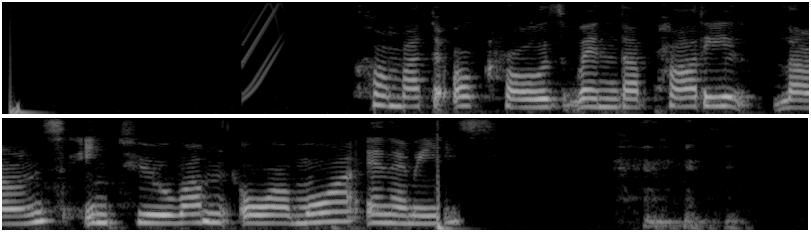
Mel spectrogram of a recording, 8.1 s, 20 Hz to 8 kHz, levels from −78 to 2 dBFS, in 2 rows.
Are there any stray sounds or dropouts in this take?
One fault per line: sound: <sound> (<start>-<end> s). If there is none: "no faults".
sound: chirp (1.2-1.4 s)
sound: laugh (7.1-7.8 s)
